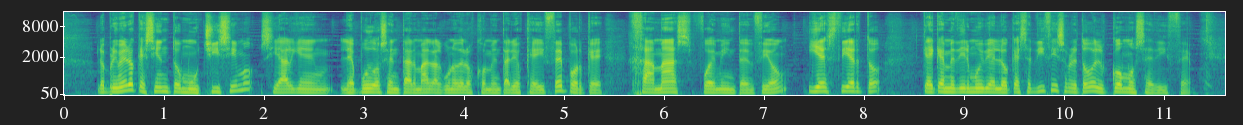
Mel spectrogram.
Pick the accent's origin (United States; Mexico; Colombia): Mexico; pero así somos los mexicanos. De todo se hace fiesta aquí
